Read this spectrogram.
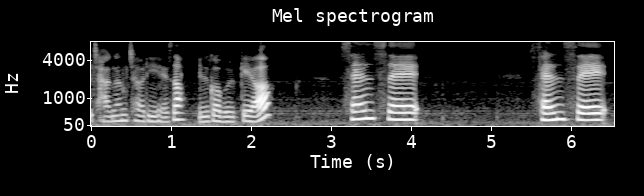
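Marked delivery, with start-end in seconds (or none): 3.1-6.5 센세 with the last 세 held long, slow; 센세, draw the 세 out; long vowel. Shown as a demonstration. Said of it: "세 한 번에 길게 발음해". (센세 세를 길게)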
